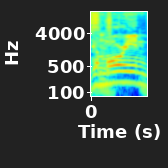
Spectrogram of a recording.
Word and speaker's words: Gamorrean: Here's some, what do you pronounce Gamorrean guards. Gamorrean guards, that's it.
